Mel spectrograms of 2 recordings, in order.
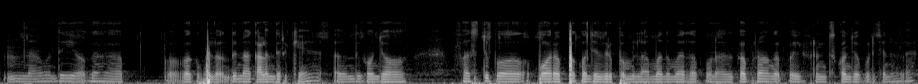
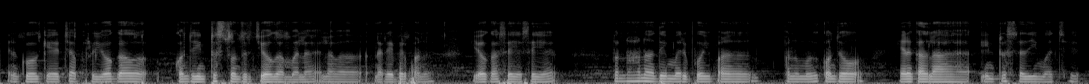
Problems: constant background noise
